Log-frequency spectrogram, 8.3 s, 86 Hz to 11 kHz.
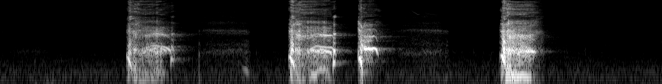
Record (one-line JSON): {"three_cough_length": "8.3 s", "three_cough_amplitude": 24914, "three_cough_signal_mean_std_ratio": 0.35, "survey_phase": "alpha (2021-03-01 to 2021-08-12)", "age": "45-64", "gender": "Female", "wearing_mask": "No", "symptom_cough_any": true, "symptom_shortness_of_breath": true, "symptom_fatigue": true, "symptom_headache": true, "symptom_change_to_sense_of_smell_or_taste": true, "symptom_loss_of_taste": true, "smoker_status": "Prefer not to say", "respiratory_condition_asthma": false, "respiratory_condition_other": false, "recruitment_source": "Test and Trace", "submission_delay": "2 days", "covid_test_result": "Positive", "covid_test_method": "RT-qPCR"}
